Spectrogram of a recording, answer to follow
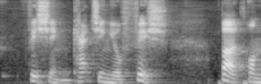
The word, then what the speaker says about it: phishing: is right fishing interesting why it's got ph i don't know why it uses ph but this pronunciations like fishing i think it literally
